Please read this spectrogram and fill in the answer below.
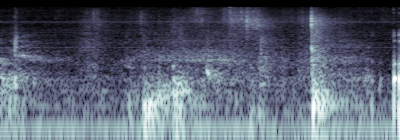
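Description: Quiet handling of a headphone retail box, faint rubbing and shuffling of the packaging, with a single light knock about one and a half seconds in.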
